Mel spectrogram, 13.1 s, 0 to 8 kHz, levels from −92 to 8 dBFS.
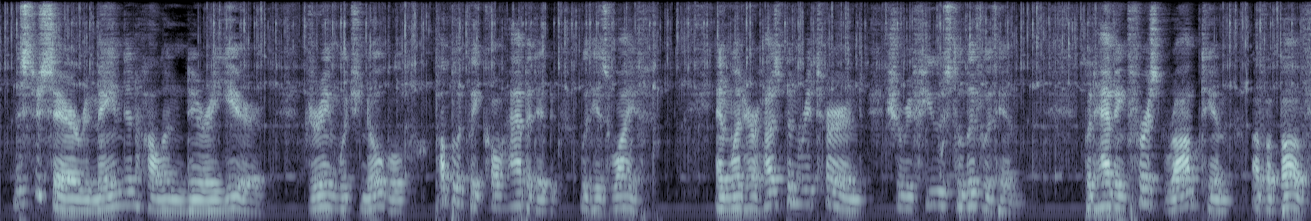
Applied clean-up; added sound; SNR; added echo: none; Liquid; 13 dB; reverberation time 0.2 s.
